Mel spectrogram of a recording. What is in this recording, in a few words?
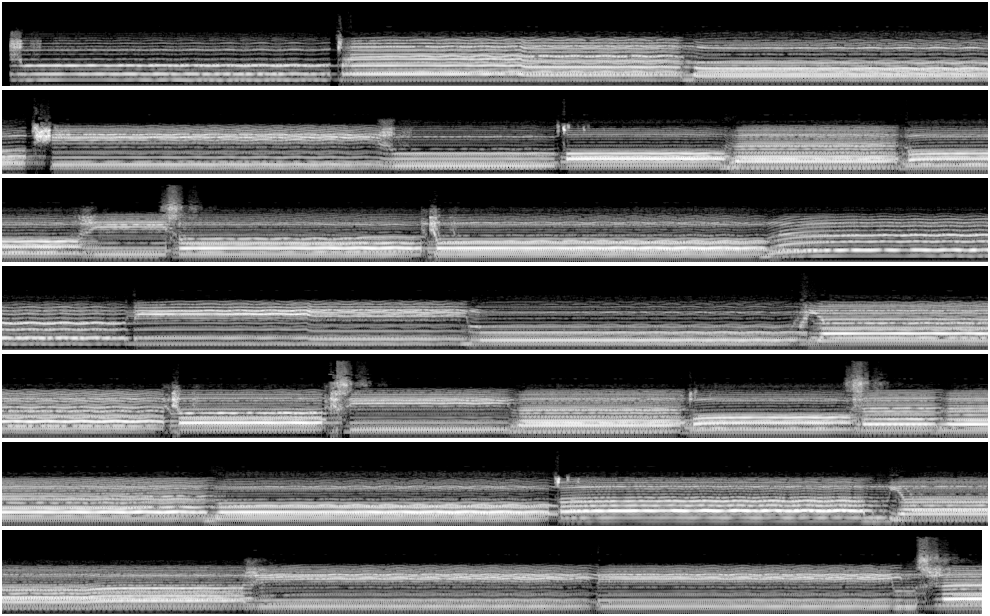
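alto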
